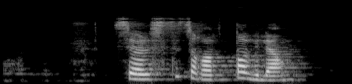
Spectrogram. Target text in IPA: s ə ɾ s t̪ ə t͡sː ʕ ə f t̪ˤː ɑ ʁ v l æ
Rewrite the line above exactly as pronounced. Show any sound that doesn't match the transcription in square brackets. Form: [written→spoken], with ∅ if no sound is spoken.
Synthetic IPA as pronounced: s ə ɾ s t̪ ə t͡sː [ʕ→ʁ] ə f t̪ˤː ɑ [ʁ→∅] v l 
